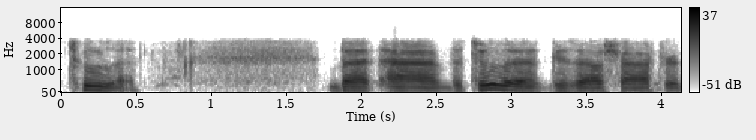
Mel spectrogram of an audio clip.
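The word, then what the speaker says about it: Thule: was known as the Tula gesellschaft it's usually mispronounced a full society right fool it's not fool in German as Tula but the Tula ghazal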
